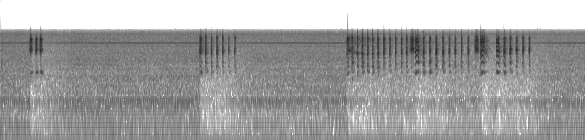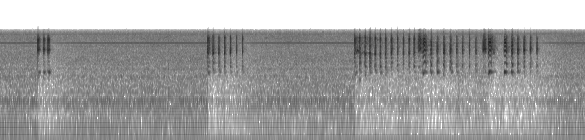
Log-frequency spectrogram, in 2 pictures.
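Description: A talking plush toy chatters and babbles in a squeaky, high-pitched voice through a small speaker, in short bursts.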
